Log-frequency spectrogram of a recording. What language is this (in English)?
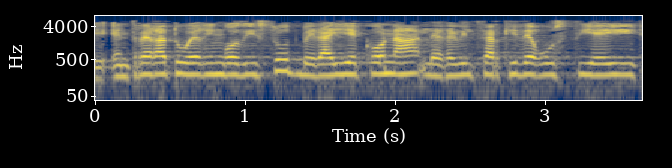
Basque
